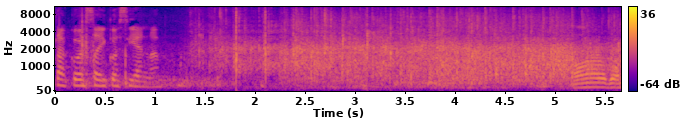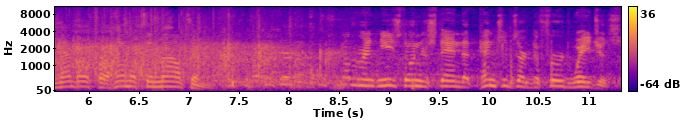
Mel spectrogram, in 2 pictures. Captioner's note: speaking Alternate Language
